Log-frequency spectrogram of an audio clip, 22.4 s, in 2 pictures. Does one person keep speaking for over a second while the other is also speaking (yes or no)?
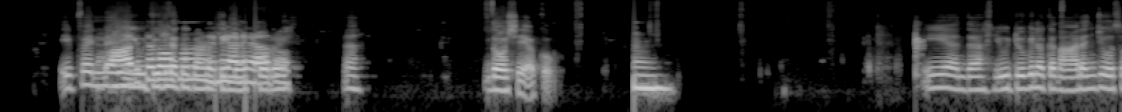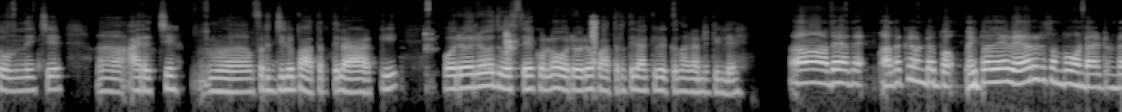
yes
